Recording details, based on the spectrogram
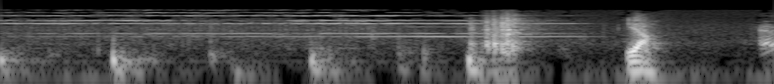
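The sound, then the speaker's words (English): A telephone rings in an apartment past two o'clock with a steady, high, shrill bell tone for about three seconds, broken by dull thumps, then two louder rustling bursts and a final noise as it stops. “It was past two when I got back to my apartment, and the phone was screaming for help.”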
